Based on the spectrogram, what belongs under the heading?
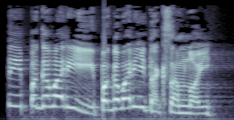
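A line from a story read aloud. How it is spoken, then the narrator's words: Offended shout. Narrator (Russian): закричала она, углядев в сказанном намек на свою прическу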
